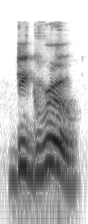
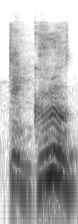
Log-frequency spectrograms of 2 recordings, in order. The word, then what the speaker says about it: DeGruy: go any further dr joy how do you pronounce your last name degree degree thank you i think i was maybe one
